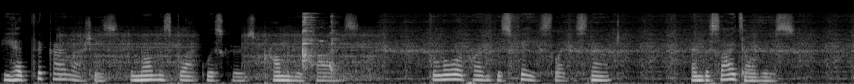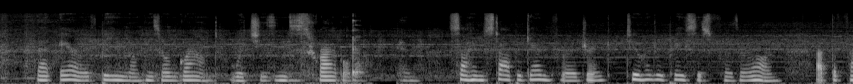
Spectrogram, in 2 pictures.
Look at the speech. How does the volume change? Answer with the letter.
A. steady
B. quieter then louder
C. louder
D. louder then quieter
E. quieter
A.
